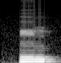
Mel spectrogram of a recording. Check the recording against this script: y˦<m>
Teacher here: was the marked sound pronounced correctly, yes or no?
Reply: yes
